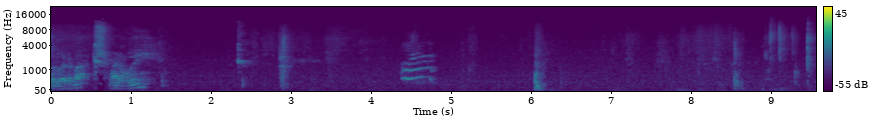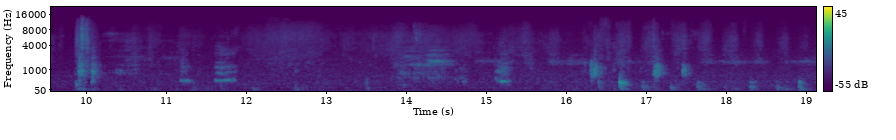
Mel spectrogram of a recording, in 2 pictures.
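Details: Domestic cats: mother Seraphina, 1.5 years old, with her four young kittens at Purrfect Pals, indoors during afternoon play on 2018-11-16. Wavering meows come through scattered bumps and clatter, with a person talking much of the time.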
